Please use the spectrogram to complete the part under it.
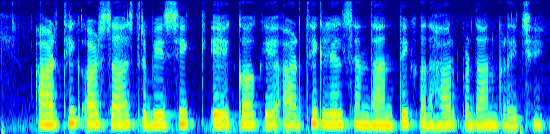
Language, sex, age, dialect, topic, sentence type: Magahi, female, 51-55, Western, banking, statement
